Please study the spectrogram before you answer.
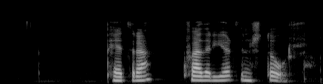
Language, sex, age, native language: Icelandic, female, 40-49, Icelandic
